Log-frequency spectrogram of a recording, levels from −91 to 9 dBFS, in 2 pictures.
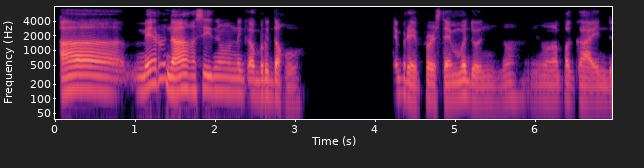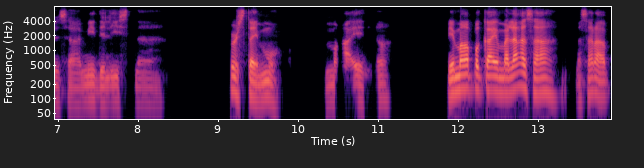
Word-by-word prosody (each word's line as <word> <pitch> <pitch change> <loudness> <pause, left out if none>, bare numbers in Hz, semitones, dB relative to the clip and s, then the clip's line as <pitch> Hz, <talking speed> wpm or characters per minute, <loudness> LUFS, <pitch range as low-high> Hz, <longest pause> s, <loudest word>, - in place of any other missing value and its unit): Ah, 150 -2 +4
meron 205 - 0
na, 150 +3 +7
kasi 150 +1 -2
nung 145 -2 -6
nag-abroad 125 -2 -4
ako 85 0 -3 1.1
siyempre 95 - -4
first 105 -2 -3
time 100 +1 -1
mo 125 +2 -1
do'n, 95 -3 -9
'no. 105 +2 -14 0.2
'Yong 100 0 -15
mga 100 +1 -6
pagkain 95 -1 -4
do'n 95 - -10
sa 85 -1 -6
Middle 95 0 -8
East 95 -1 -8
na 85 -2 -18 0.9
first - - -1
time 100 - +3
mo 110 -3 -7 0.5
makain, 95 0 -8
'no. 100 0 -13 0.7
May 130 +2 +2
mga 160 +2 +8
pagkaing 150 -2 +5
malasa, 160 +1 +5
ah, 135 +1 +2 0.3
masarap. 130 -3 -1
115 Hz, 140 wpm, -22 LUFS, 95-145 Hz, 1.1 s, mga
